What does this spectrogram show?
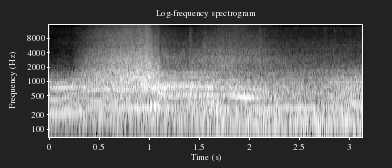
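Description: A powerful 725-horsepower V12 sports car engine in Sport Plus mode revs and accelerates hard. Its revised exhaust, louder than the DB11's, gives a loud, throaty roar that runs continuously with rising harmonic pitch. No voices are present.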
